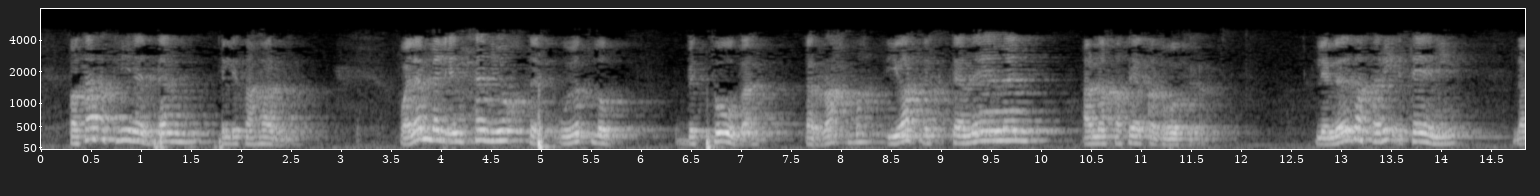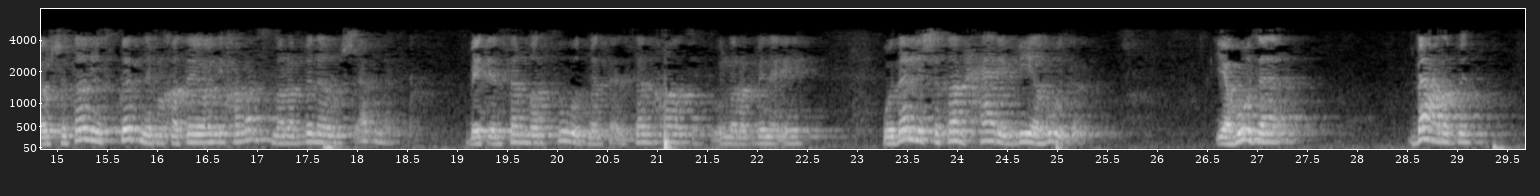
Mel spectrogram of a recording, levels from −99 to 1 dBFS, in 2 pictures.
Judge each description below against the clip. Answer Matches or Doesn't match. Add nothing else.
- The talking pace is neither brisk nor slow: Matches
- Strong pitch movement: Matches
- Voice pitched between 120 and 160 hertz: Doesn't match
